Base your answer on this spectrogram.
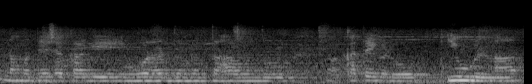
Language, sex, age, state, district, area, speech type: Kannada, male, 60+, Karnataka, Kolar, rural, spontaneous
